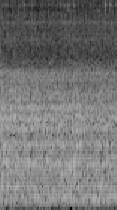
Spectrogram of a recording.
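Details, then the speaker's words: Range Rover Classic engine, fan removed, belt tensioner pulley spun by hand: dry gritty rasping rumble; bearing dry of grease, to be replaced with a new bearing. "See, that's the tensioner. Dry. So we're going to put a new bearing in that."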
